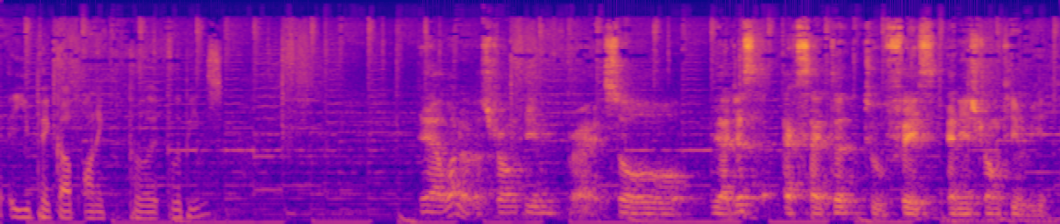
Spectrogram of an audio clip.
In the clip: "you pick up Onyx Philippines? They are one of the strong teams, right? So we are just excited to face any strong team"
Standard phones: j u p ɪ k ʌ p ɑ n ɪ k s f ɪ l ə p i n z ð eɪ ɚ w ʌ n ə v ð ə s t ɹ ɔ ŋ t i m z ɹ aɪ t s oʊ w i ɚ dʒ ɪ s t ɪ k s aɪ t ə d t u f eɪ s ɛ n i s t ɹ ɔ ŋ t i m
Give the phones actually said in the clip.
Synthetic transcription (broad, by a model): j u p ɪ k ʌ p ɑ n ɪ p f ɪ l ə p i n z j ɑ w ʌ n ə v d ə s t ɹ ɔ ŋ t i m ɹ aɪ t s oʊ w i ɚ dʒ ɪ s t ɪ k s aɪ t ə d t u f eɪ s ɛ n i s t ɹ ɔ ŋ t i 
